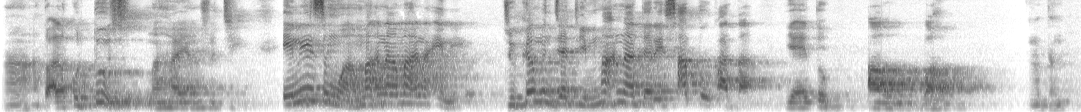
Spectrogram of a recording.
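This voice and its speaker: A man's voice: high voice, wildly swooping pitch, a little slow, a little mellow. A man with a Javanese accent teaching a religious class, explaining patiently and repeating key terms as he translates Arabic phrases. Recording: echoey hall with long reverb.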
